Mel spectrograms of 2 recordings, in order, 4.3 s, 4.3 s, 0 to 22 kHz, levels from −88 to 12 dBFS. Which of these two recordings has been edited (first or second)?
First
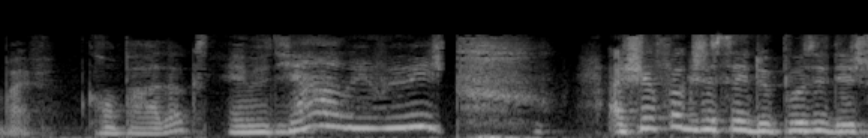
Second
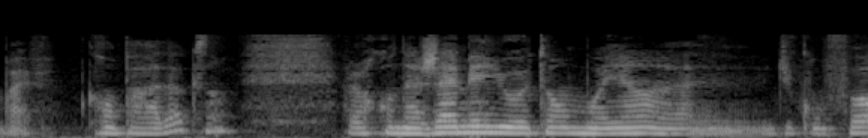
first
